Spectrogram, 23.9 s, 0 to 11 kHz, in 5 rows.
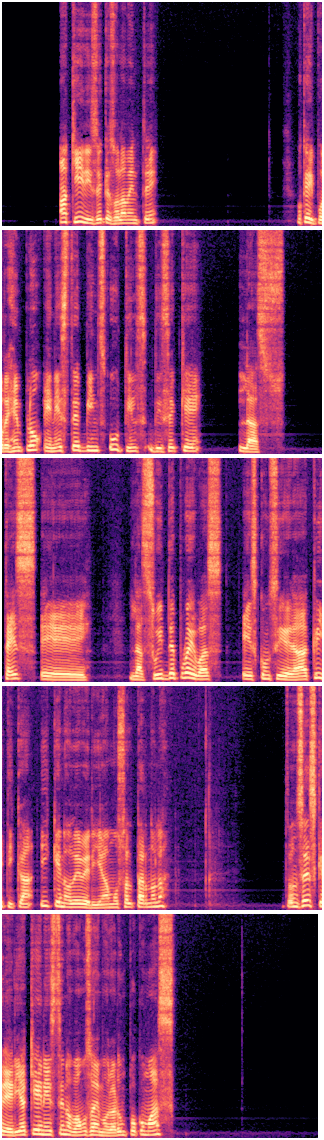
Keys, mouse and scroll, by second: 3.5-3.9 scroll down 3, 4.9-10.8 scroll up 2, 10.8-14.7 scroll up 1, 14.7 scroll down 2, 15.3-15.6 scroll down 3, 16.9 scroll up 2, 18.6-19.2 scroll up 1, 20.4-21.3 scroll down 6, 22.7-23.9 drag.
